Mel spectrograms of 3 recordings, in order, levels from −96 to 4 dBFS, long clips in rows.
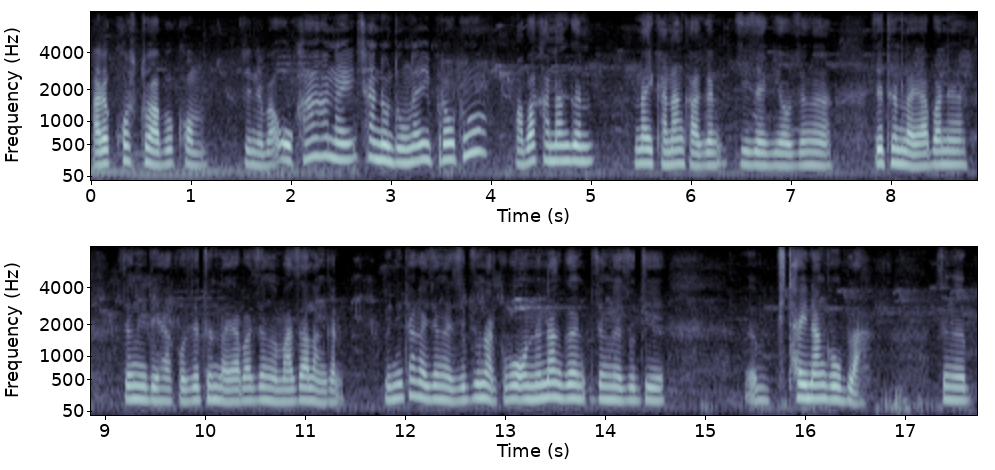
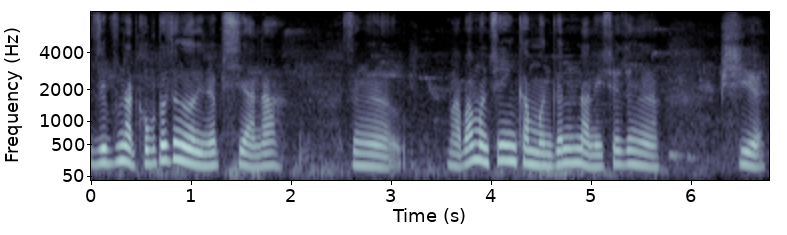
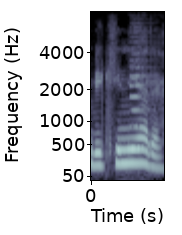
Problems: constant background noise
